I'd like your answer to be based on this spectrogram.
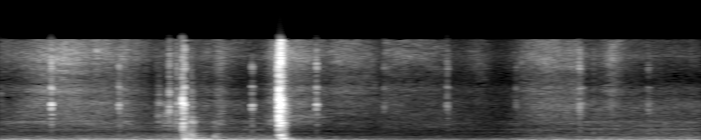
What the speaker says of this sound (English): I'm also going to pop the hood.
